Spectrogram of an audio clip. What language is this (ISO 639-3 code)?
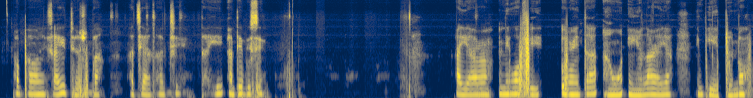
yor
